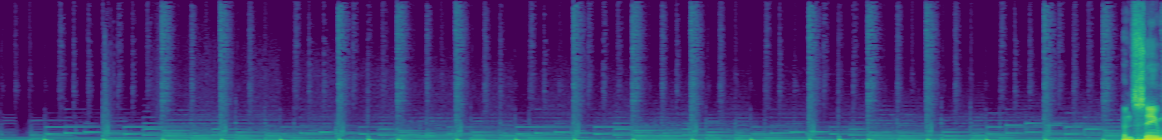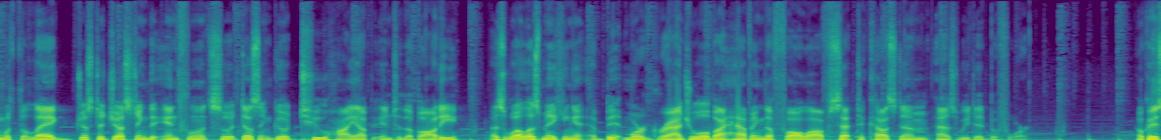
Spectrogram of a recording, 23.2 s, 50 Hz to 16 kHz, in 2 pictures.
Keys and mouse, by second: 0.1-2.0 drag, 2.2 click, 2.4 middle click, 2.5 middle click, 2.7 middle click, 2.9 middle click, 3.4 click, 3.9 click, 4.8 middle click, 5.1 middle click, 5.4 ctrl+Tab, 6.1 click, 6.6 ctrl+Tab, 7.2 click, 8.0 middle click, 8.1 g, 8.9 r, 9.6 middle drag, 9.9 g, 10.4 middle click, 10.5 g, 12.7-13.5 middle drag, 14.2 middle click, 14.6 click, 14.9 click, 15.1 click, 15.3 click, 15.6 click, 15.8 middle click, 16.0 click, 16.2 click, 16.4 click, 16.6 click, 16.8 click, 17.1 click, 17.2 middle click, 17.5 click, 17.7 click, 17.9 click, 18.1 click, 18.4 middle click, 18.6 click, 18.7 middle click, 18.9 click, 19.1 middle click, 19.2 middle click, 19.4 middle click, 19.7 click, 20.0 middle click, 20.1 click, 20.3 middle click, 20.6 click, 20.8 middle click, 21.1 middle click, 21.5 middle click, 21.8 middle click, 22.3 click, 22.5 click, 22.7 click, 23.0 click, 23.1 click.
